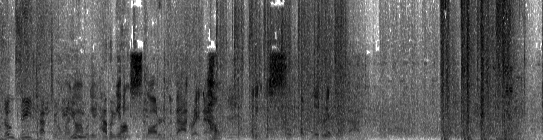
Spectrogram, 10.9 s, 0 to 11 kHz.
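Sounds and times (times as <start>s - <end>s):
speech: 0.1s - 7.3s
video game gunfire: 4.2s - 10.7s.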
